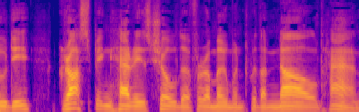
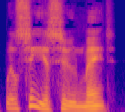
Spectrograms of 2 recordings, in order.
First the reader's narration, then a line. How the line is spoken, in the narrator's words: said Ron anxiously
